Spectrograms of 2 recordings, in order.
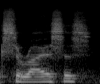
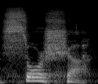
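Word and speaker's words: Sorcha: You keep calling her like psoriasis. Sarosa. Sorca. Sorca. Say it. Sorca. That's how you pronounce that. Sorca. That's an Irish name.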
